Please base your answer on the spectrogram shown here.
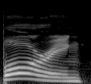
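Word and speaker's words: Boreing: his last name is boring boring so if when you meet him say his first name and you pronounce the last name boring and they were talking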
